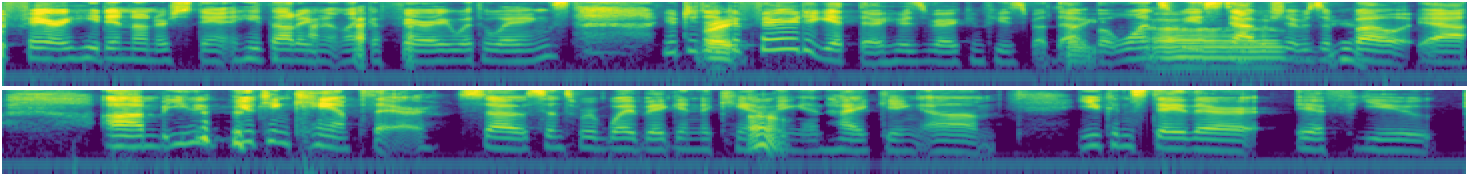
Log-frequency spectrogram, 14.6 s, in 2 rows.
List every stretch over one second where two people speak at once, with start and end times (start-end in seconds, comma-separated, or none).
5.2-6.8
